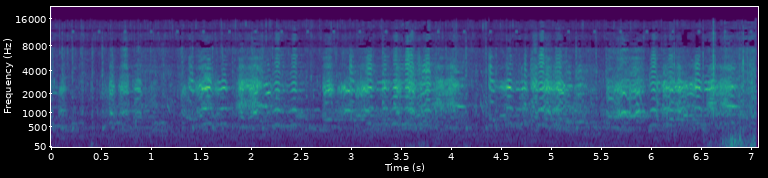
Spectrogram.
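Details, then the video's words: Caribbean flamingos at WWT Slimbridge, recorded 4/5/2011, giving loud nasal goose-like honks from several birds at once. The calls overlap continuously in rising and falling bursts, each with stacked harmonic bands. "WWT Slimbridge Caribbean Flamingos"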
